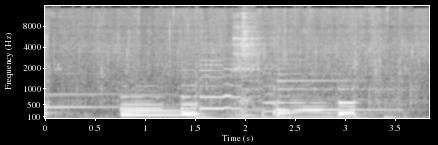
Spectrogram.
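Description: Panang curry paste sizzles as it cooks in a pan for panang curry fried rice, a soft continuous frying hiss partly masked by loud melodic background music.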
